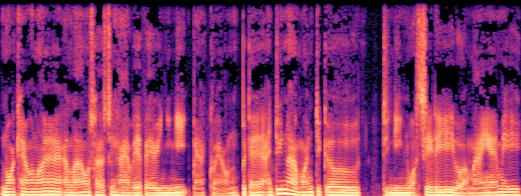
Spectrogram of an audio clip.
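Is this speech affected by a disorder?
Yes: profound deafness; cochlear implants received at age 18.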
